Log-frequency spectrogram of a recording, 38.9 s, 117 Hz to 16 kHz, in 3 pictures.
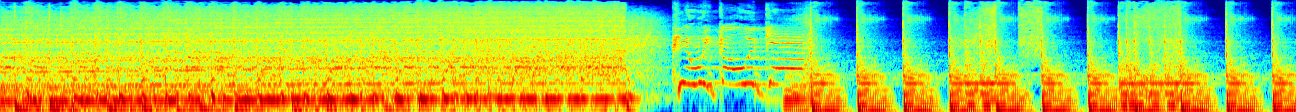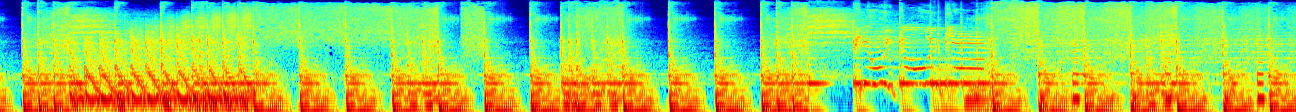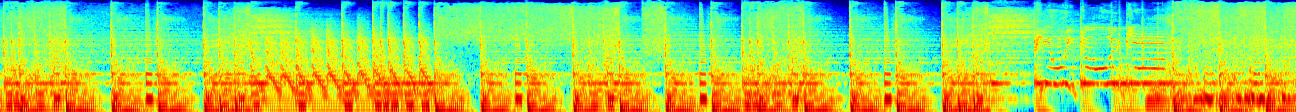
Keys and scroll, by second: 5.0 s, 11.9 s, 12.6 s, 31.4 s, 31.7 s, 32.2 s, 33.0 s.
